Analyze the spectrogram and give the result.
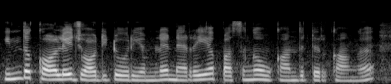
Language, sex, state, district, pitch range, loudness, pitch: Tamil, female, Karnataka, Bangalore, 195-225 Hz, -16 LUFS, 210 Hz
